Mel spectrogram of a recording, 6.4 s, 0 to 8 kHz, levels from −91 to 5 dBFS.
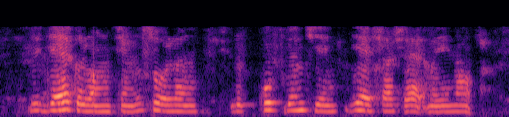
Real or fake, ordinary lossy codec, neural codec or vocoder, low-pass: fake; AAC, 16 kbps; codec, 16 kHz, 4 kbps, FreqCodec, smaller model; 7.2 kHz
